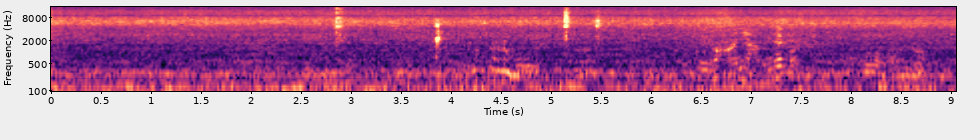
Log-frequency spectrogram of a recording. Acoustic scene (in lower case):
crowded indoor space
